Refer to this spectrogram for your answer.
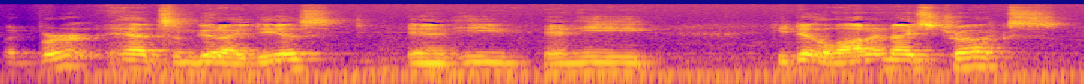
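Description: A man's voice: medium pitch, a little slow, slight background noise. Man telling loose shop stories. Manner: loose, profane storytelling. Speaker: truck builder interviewee. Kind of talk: casual interview anecdote. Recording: distant mic, roomy echo.

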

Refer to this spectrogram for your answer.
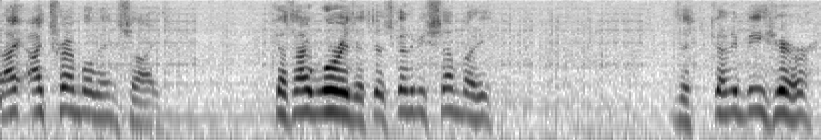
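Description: A man with a notably high voice preaching a Sunday sermon in a plain, folksy manner. He keeps putting questions to the congregation and sinks to a hushed voice when he reaches solemn points. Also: slight background noise, rough recording.

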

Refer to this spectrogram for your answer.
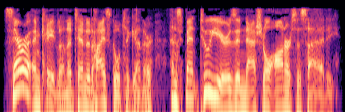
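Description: A man's voice: mid-range voice, huge pitch swings, brisk, slightly rough, dry recording, lo-fi sound. A man reading a scripted narration in an announcing manner.

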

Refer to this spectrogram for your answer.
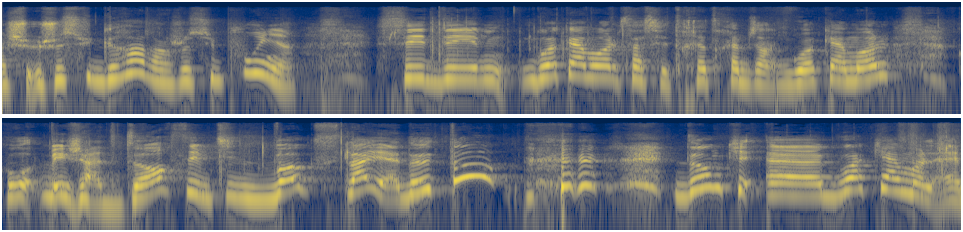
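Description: A woman's voice: a little high, pushed and bright, slight background noise. Chatty, giggly French-speaking woman vlogger. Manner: chatty and giggly, exclaims often. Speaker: YouTuber opening a swap package. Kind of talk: casual unboxing chat.

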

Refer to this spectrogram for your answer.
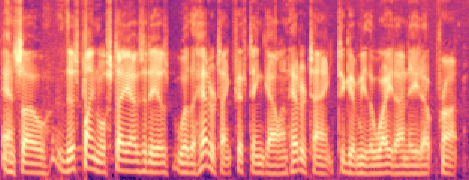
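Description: The guest, a middle-aged builder and pilot, gives plain, step-by-step answers full of fillers at a normal speed in a lowish voice. He's recorded in an open hangar on a handheld mic held by the interviewer, with no echo.

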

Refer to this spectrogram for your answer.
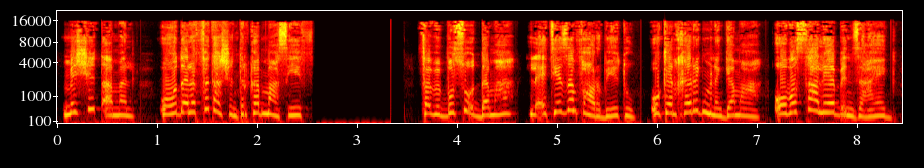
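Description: A woman with an Egyptian Arabic accent narrating a story in the first person, lively and exclamatory. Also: high voice, fast, no room sound, clean studio sound.

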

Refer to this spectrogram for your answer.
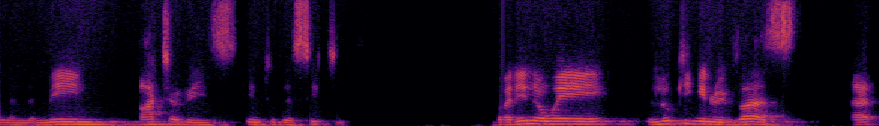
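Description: A male architect from Kenya presenting a design talk over slides, measured, often restarting his phrases. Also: a little high, creaky, dark tone, breathy edge. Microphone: video call. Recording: dull lo-fi video call audio with faint noise.

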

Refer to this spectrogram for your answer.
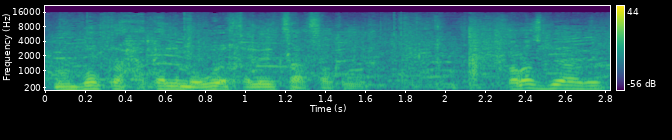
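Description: A man's voice: mid-range voice, lively intonation, very fast, a loud crowd, close to an everyday voice. An actor playing an easygoing, teasing young Egyptian man in a TV drama, with an Egyptian Arabic accent. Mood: casual. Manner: casual, teasing. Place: outdoor street. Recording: busy noisy street.

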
